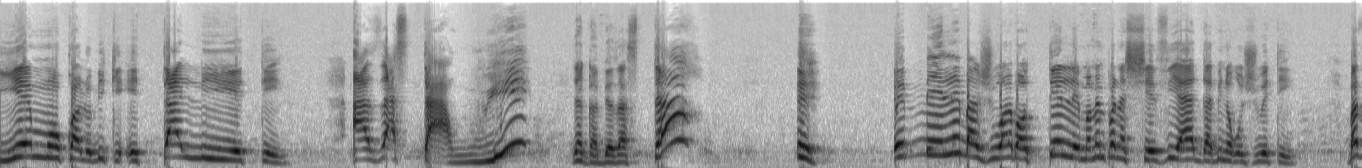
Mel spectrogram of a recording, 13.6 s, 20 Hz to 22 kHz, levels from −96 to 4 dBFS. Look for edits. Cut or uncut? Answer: uncut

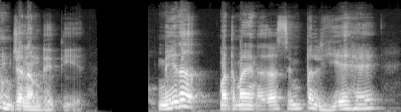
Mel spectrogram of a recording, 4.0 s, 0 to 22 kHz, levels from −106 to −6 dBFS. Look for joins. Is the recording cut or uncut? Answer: cut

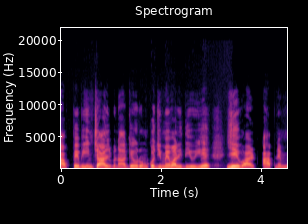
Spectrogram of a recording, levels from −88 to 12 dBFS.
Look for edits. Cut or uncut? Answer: uncut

